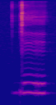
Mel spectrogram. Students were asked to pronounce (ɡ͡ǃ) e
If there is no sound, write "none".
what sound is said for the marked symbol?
ɡ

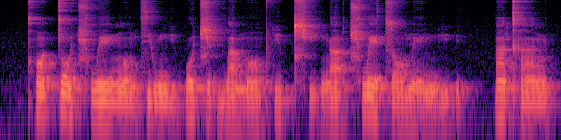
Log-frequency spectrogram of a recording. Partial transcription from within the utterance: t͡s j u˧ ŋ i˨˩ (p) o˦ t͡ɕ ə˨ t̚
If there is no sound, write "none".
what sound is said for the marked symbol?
p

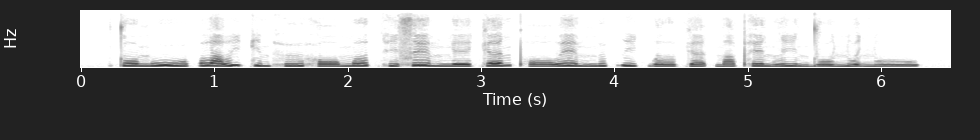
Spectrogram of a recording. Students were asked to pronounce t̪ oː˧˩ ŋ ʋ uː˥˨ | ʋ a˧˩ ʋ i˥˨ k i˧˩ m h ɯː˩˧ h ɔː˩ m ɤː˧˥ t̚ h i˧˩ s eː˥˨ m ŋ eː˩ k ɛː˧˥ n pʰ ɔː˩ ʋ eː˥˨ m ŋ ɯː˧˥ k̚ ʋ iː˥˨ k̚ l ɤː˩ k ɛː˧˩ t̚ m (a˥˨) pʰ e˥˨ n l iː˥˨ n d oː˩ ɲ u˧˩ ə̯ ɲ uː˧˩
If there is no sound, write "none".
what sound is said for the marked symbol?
a˩˧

